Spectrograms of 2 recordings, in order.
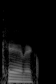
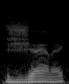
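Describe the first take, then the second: First: The name begins with a K sound. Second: The name begins with a J sound. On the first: This is how most people here say it. "I'm just going to say Canik like everybody else does" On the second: This is how it is said in its home country. "in Turkey, it is pronounced differently. It's more like Janik"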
